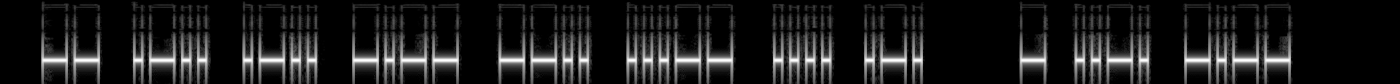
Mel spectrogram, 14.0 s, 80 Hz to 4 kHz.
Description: Morse code, heard as a keyed tone, about 15 wpm, spaced as for 12 wpm, 600 Hz. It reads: MLLYZ3HR TFY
